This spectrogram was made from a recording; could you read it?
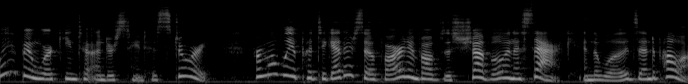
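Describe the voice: Putting on a character voice, a woman speaks at a high pitch and fairly quick pace, her tone bright and sharp with big pitch swings.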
